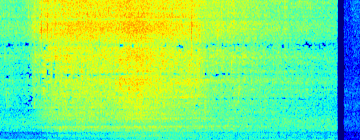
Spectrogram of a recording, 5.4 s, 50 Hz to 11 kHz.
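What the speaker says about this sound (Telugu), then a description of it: "ఇప్పుడు సరిపోయేంత వాటర్ యాడ్ చేసేసి ఒక 5-10 మినిట్స్ అలాగే బాయిల్ చేయనివ్వాలి" Water pours steadily into a pot, a loud rushing splash that swells briefly and then cuts off abruptly at the end.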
